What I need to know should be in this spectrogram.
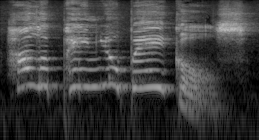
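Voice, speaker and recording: Woman putting on an eager, high-pitched little storybook boy. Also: sing-song, slow, a bit bright, full character voice. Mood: excited. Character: eager young boy, child of bakers.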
